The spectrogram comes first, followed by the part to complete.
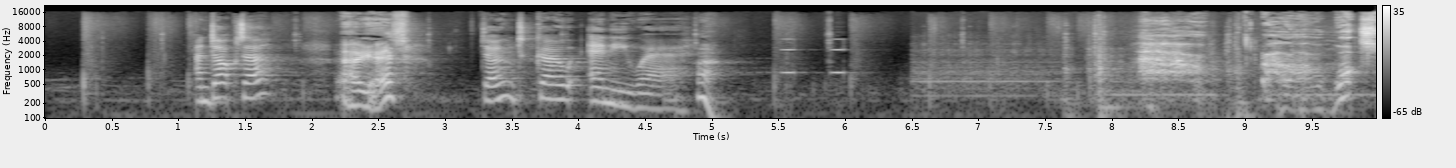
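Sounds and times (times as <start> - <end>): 
speech: 0.8 - 5.2, 9.7 - 9.9
electronic beeps: 5.5 - 6.8
malfunctioning printer whirring and grinding: 6.5 - 8.4.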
